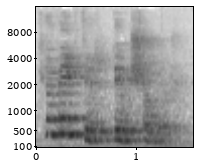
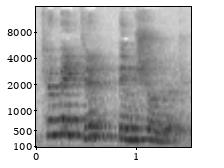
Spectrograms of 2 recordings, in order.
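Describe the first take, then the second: The two takes are said the same way.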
